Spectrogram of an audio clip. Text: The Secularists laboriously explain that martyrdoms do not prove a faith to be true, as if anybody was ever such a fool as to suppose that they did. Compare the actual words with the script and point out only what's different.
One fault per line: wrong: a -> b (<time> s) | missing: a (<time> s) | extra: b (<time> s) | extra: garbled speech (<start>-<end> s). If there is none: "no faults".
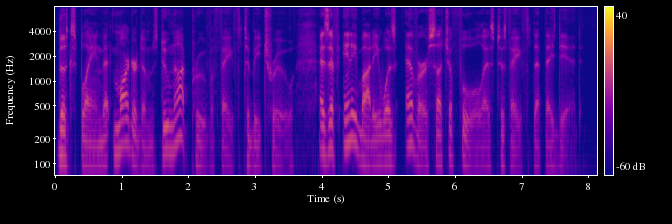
missing: Secularists laboriously (0.2 s)
wrong: suppose -> faith (6.7 s)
